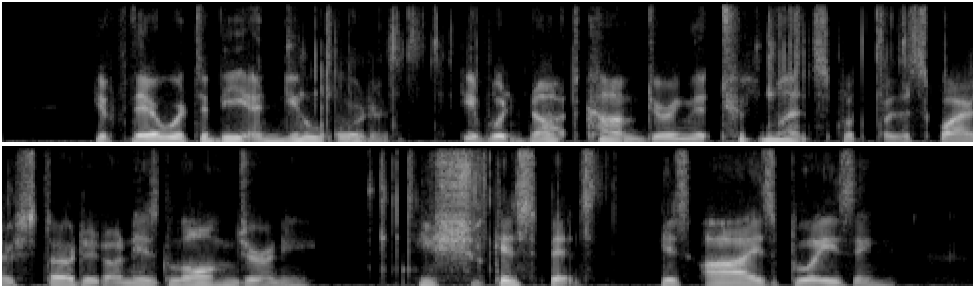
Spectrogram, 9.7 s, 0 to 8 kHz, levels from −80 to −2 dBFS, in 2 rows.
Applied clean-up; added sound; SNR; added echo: neural diffusion model UNIVERSE++.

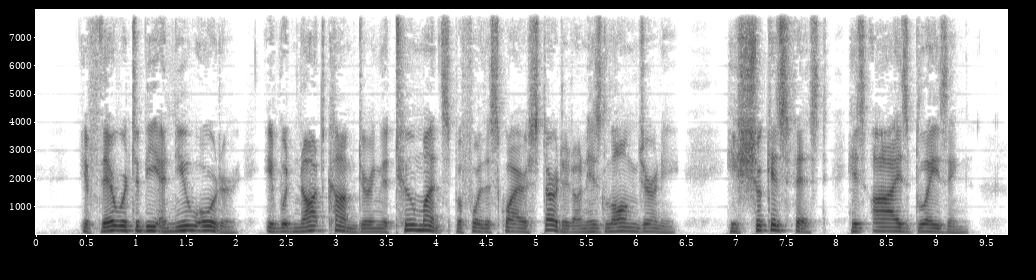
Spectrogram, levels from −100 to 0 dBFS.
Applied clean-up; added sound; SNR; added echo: none; none; none; none.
